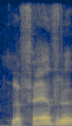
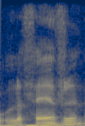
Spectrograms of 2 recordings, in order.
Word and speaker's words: Lefebvre: To solve the hassle, my real name Jean-Paul Lefebvre brings about international, because it helps my Chinese and American clients and friends in pronouncing and understanding my name.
